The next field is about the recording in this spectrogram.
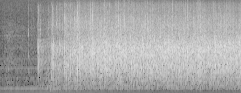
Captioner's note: audience clapping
